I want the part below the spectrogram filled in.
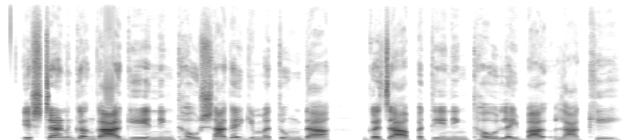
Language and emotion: Manipuri, neutral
